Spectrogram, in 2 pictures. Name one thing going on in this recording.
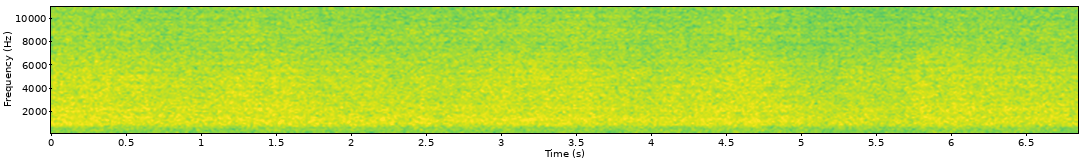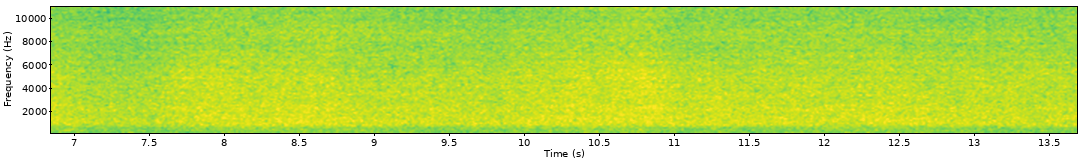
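Water rushes and splashes steadily against a ship's bow cutting through the sea.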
